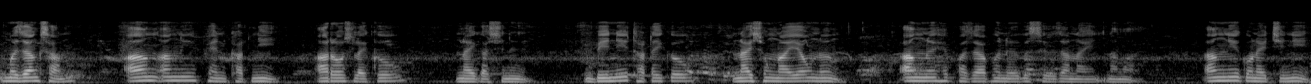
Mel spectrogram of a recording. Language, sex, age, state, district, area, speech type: Bodo, male, 30-45, Assam, Kokrajhar, rural, read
